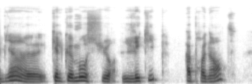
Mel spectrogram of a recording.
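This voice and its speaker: A man speaks here. His pitch is fairly high, with ordinary variation. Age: 60s. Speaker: consultant and author, conference speaker. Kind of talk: conference talk. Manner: halting, many hesitations.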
